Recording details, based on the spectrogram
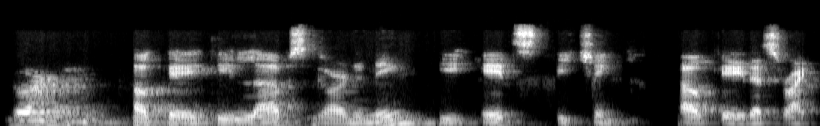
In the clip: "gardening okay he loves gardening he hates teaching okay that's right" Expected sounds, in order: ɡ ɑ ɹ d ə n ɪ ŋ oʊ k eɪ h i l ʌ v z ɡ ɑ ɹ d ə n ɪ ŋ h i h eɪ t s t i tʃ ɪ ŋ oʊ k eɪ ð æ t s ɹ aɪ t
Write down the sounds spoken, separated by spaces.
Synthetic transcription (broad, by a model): ɡ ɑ ɹ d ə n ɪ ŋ oʊ k eɪ h i l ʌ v s ɡ ɑ ɹ d ə n ɪ ŋ h i h eɪ t s t i tʃ ɪ ŋ oʊ k eɪ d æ t s ɹ aɪ t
